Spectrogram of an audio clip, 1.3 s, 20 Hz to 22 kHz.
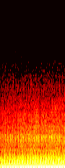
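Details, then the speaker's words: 2010 Champion 2000W generator after a carburetor jet cleaning, econo mode, choke in, powering a heater. A fast, even engine beat holds steady speed under electrical load without hunting or surging. Normal running under load. "So it went from basically really hard to start and would only run with the choke full out, and now she's purring along nice, choke in on econo mode."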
